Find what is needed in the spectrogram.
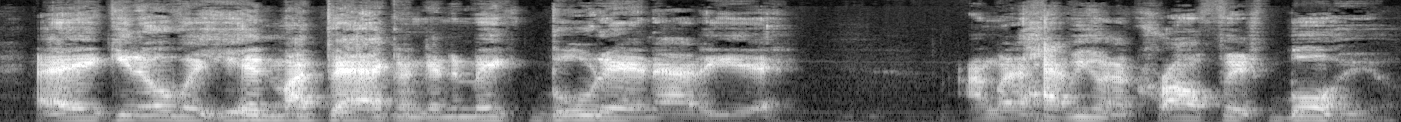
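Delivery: put-on old crone character voice. Picturing a next d&d character, speaking in an old hag voice. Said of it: "my next D and D hag. It's just gonna be her going".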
